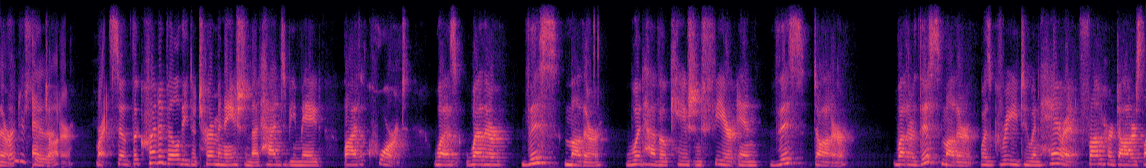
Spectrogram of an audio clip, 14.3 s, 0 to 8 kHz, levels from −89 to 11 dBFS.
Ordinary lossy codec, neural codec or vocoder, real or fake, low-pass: Opus, 24 kbps; none; real; 7.2 kHz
